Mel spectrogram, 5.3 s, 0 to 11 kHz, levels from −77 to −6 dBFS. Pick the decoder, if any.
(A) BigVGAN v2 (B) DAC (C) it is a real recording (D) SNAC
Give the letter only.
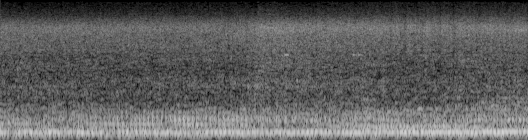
C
